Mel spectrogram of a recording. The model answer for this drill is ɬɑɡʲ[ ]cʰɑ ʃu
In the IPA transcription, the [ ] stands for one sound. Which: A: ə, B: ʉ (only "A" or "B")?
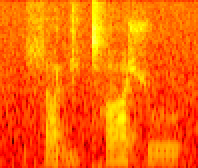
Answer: A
